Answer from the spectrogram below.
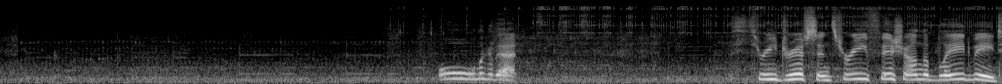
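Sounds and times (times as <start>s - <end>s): boat and water background: 0.0s - 10.0s
fishing reel ticking: 3.9s - 10.0s.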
